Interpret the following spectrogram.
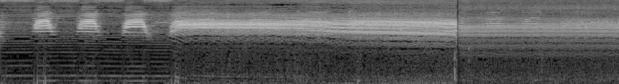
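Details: Three quick pulsed bursts of a piercing cicada buzz give way to a continuous high drone. A sharp click partway through leaves the shrill call slightly quieter afterward.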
